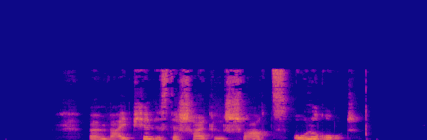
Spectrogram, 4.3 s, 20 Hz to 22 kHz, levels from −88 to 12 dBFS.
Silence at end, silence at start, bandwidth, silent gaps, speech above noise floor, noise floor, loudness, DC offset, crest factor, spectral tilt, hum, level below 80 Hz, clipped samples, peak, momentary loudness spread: 0.7 s; 0.6 s; 12 kHz; none; 62 dB; -90 dBFS; -26 LUFS; under 0.1%; 18 dB; -2 dB/octave; none; -78 dBFS; under 0.1%; -10 dBFS; 12 LU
